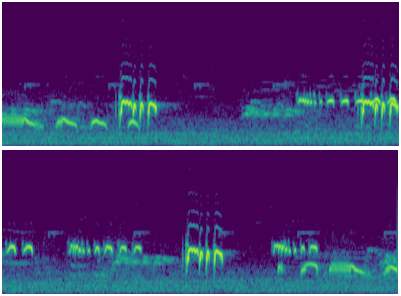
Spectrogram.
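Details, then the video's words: Local zebra dove song used as a lure for other zebra doves: soft low arched coos and short runs of quick repeated notes alternate with loud stuttering bursts of three or four notes roughly every three seconds. "Perkutut lokal gacor Suara Pancingan Paling Disukai Burung Perkutut"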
